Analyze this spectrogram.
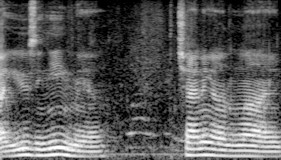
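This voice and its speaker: Amid noticeable background noise, a man with a fairly low pitch speaks at a fairly slow pace. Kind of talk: personal talk to camera. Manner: stutters.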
